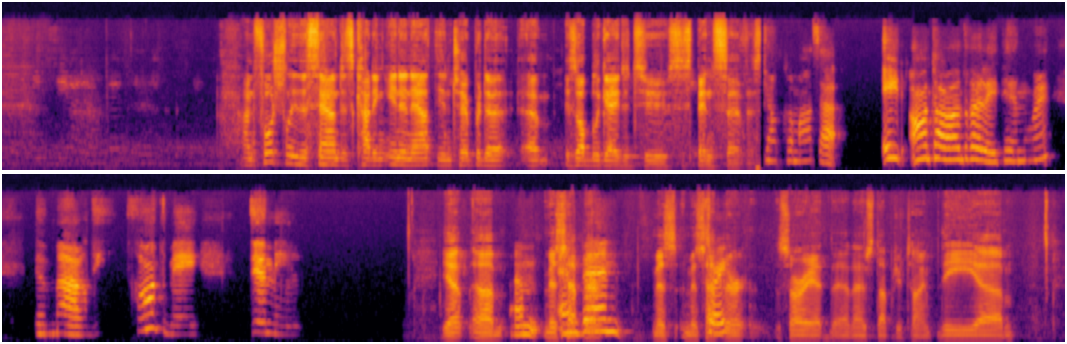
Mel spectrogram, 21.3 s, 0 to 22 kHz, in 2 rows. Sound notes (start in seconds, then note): 12.5 speaking French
